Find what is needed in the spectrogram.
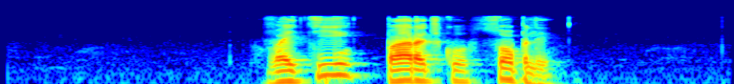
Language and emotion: Russian, neutral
